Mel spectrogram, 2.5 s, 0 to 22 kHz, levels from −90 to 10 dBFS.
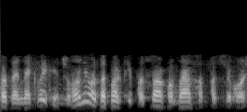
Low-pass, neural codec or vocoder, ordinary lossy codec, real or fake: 3.6 kHz; codec, 16 kHz, 2 kbps, FreqCodec, larger model; MP3, 24 kbps; fake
